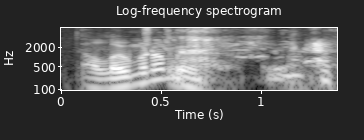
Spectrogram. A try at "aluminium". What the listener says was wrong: Aluminum. Use the extra I.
